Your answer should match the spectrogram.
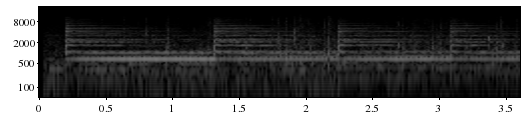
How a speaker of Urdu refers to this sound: سری نگر کے مولانا آزاد روڈ پر 120 سال پرانے کیتھولک چرچ میں 50 سال بعد نئی گھنٹی کو نصب کیا گیا تو ٹاور پر لگی نئی گھنٹی کی رسی کو عیسائی پادری کے ہمراہ مسلم، ہندو اور سکھ فرقے کے معزز شہریوں نے بھی کھینچا.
